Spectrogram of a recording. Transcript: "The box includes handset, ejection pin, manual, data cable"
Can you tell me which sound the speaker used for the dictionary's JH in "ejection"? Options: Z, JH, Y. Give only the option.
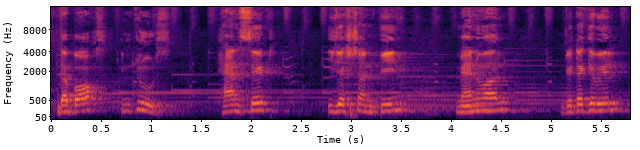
JH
